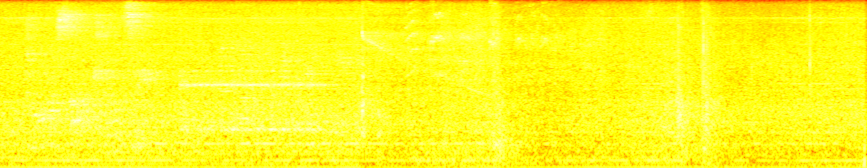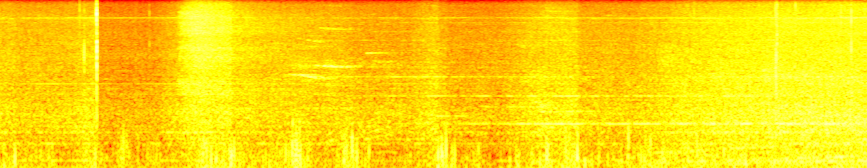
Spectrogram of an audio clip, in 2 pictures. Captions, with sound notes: >>| Doors are closing | << *platform doors locked* *train air brake release* *train starts to accelerate* *wind gusting sound*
